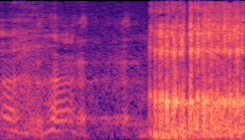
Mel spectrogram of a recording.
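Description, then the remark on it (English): A person makes a rough, noisy imitation of snoring, starting with a low murmuring voice and then breaking into a loud, raspy burst. “Is that how you snore? Just like that?”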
